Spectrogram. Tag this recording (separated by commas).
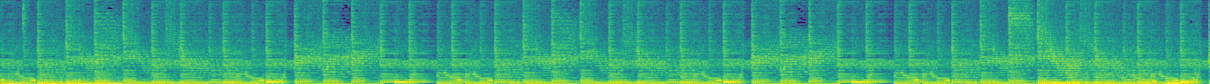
Trance music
